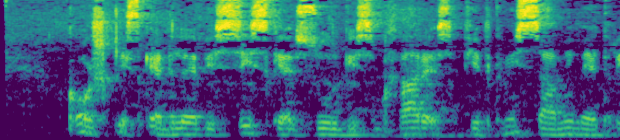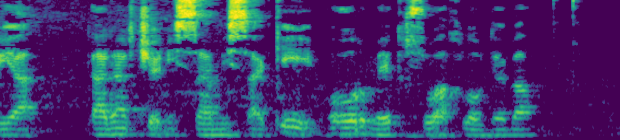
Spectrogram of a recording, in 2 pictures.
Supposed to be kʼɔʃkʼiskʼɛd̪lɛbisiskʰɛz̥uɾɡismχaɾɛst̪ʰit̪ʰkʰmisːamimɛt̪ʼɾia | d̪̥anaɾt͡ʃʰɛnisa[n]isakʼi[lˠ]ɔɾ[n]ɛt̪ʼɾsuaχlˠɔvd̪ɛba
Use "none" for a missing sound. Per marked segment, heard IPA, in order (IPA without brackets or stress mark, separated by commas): m, none, m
